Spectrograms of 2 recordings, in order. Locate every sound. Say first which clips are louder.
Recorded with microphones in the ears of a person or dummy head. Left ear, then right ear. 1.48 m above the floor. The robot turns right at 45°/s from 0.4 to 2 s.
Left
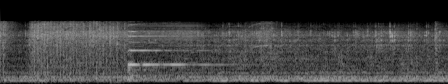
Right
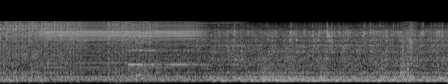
1.3 s a guitar: even; 50° left (ahead or behind), 9.5 m; by 1.7 s 30° left (ahead or behind), 9.5 m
